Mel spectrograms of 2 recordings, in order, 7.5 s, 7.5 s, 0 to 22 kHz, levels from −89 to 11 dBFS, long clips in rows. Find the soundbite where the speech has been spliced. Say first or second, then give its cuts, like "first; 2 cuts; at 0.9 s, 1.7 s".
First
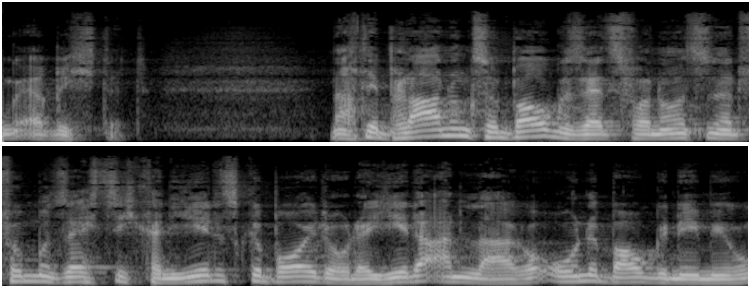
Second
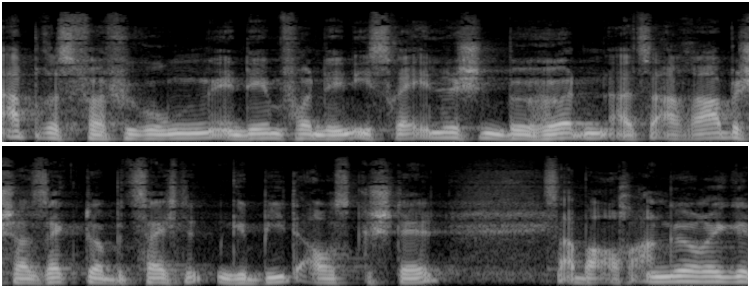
second; 1 cut; at 6.4 s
